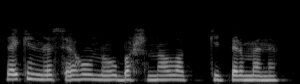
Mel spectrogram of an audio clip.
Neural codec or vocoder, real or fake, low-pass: none; real; 5.4 kHz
